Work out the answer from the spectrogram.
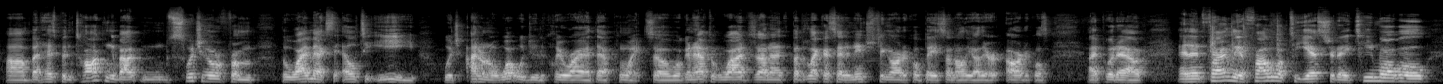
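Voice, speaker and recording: A man's voice: on the low side, fast, bright, forceful tone, echoey room. A man hosting a tech news podcast, running through items in an informal, chatty, conversational way with casual commentary.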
